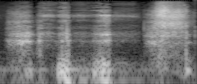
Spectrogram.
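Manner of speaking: short breathy laugh, real; amused chuckle. Real, not acted. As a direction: chuckle softly under the breath. Amused at people demanding an explanation.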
